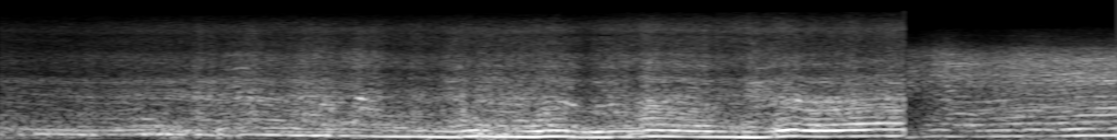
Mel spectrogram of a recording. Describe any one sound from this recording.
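A rally car engine revs hard, rising and falling in pitch as it races past.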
